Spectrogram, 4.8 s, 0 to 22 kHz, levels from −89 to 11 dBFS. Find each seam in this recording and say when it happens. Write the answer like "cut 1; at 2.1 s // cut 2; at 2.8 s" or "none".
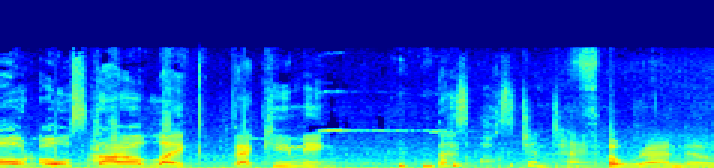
none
